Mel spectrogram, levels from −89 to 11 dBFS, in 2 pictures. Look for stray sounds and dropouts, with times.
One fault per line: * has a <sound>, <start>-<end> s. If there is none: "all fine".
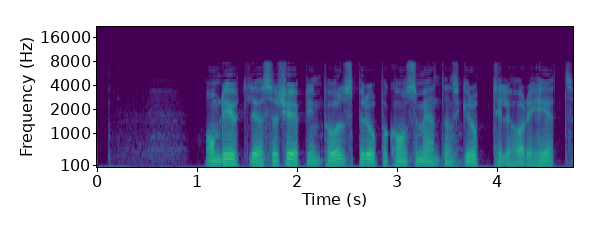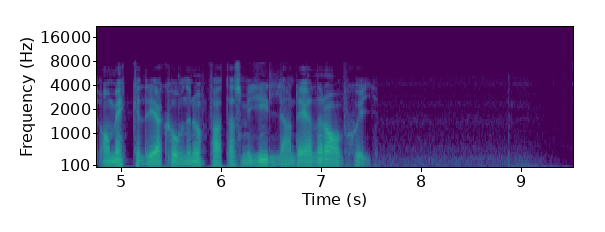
all fine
